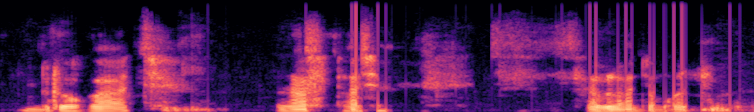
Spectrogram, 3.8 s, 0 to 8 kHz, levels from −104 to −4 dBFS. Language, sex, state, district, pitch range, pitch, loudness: Bengali, male, West Bengal, Malda, 105-120 Hz, 110 Hz, -19 LUFS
